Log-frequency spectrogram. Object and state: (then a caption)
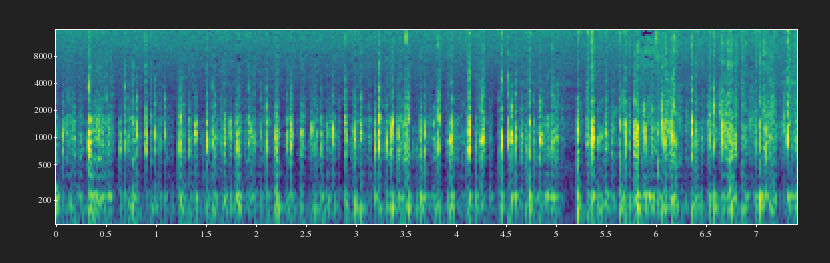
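Knit fabric microphone cover being scratched. Long blue acrylic nails scratch a black textured knit fabric cover stretched over a rounded microphone head, soft over a hollow mesh. The result is a dense, muffled rustling of quick scratching strokes, heavy in low rumbling tones with almost no bright edge, running steadily throughout.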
